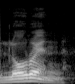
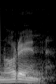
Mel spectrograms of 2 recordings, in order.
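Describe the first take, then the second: First: The name begins with an L sound. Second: The name begins with an N sound. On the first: The speaker could not pronounce the N sound. "So you say Loren. You couldn't do Noren" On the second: This is the usual form of the name. "Narendra was called Noren in Bengal"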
